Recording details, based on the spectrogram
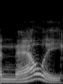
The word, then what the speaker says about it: Nally: Yeah, it's the Nally Cars 500 or 250. It rhymes with Alley.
